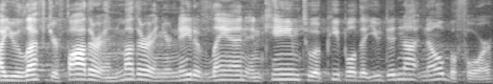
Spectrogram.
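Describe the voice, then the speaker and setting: A man with a plain, everyday voice talks at a fairly quick pace, his pitch fairly high with ordinary variation. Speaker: pastor. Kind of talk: scripture reading aloud.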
